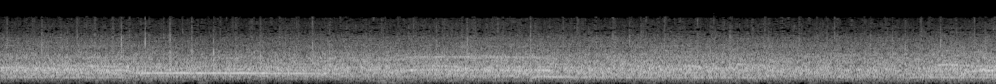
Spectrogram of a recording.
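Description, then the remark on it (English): A large arena crowd roars continuously for ten seconds, with long drawn-out booing voices rising over a dense wash of clapping and shouting, loud throughout. The crowd at a pay-per-view event is booing a video. “the sound of the crowd, which videos quickly circulated on Saturday night of them soundly booing this video.”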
